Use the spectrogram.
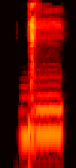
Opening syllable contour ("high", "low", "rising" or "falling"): high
